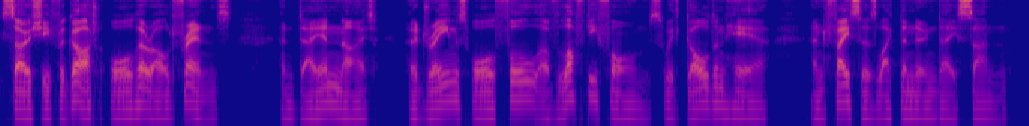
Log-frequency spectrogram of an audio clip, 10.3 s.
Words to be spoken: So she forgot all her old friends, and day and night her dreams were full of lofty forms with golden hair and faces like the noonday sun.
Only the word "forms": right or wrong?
right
